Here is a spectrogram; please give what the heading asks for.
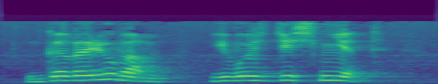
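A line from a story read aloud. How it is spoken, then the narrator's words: Repeated with heavy accent. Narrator (Russian): повторил по-английски с сильным акцентом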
